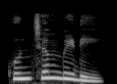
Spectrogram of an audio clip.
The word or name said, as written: ಕುಂಚಂಬಿಡಿ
